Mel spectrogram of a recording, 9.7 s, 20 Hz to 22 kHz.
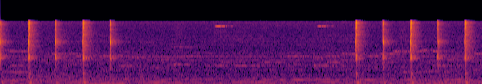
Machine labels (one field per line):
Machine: valve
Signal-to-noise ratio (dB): 6 dB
